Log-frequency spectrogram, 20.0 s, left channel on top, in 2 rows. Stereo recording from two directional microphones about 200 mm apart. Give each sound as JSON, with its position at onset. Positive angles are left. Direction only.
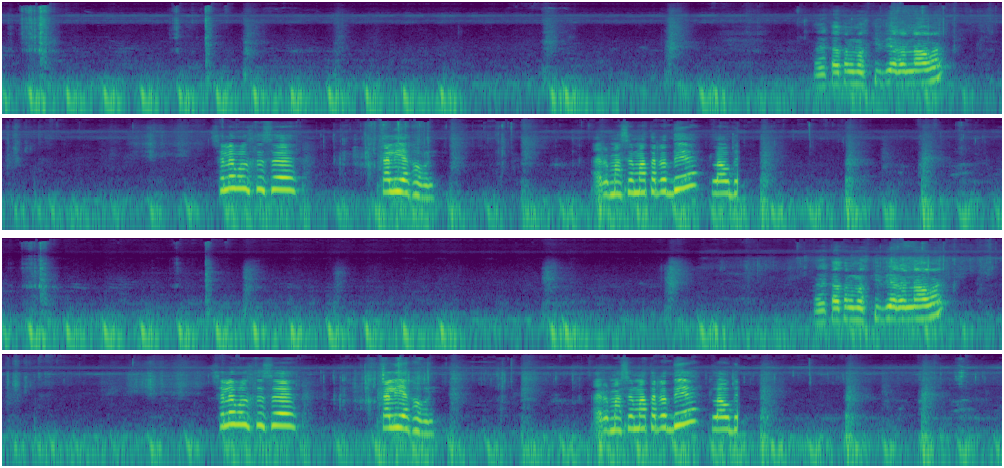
{"t": 8.1, "sound": "speech", "side_deg": -30}
{"t": 12.1, "sound": "a sound", "side_deg": 15}
{"t": 15.9, "sound": "speech", "side_deg": 15}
